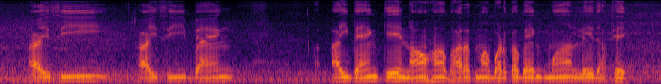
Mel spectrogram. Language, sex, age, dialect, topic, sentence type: Chhattisgarhi, male, 18-24, Western/Budati/Khatahi, banking, statement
